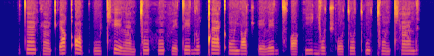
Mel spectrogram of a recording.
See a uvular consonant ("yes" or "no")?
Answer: yes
